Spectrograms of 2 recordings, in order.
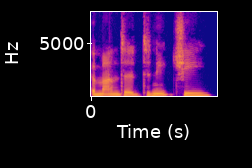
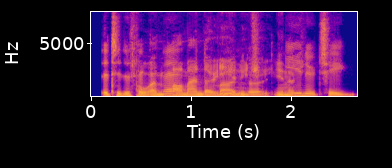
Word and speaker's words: Armando Iannucci: It's the new I never pronounce his name right. Amanda Dinici. Armando Iannucci, yeah.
